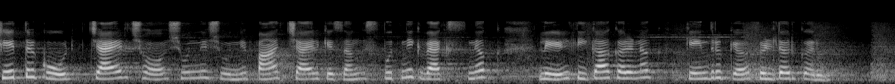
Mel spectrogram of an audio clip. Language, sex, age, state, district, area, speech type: Maithili, female, 18-30, Bihar, Supaul, urban, read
